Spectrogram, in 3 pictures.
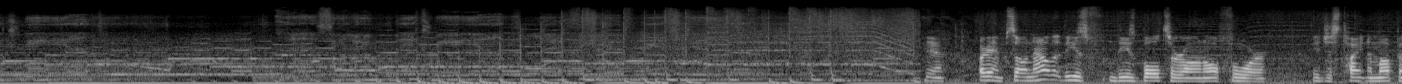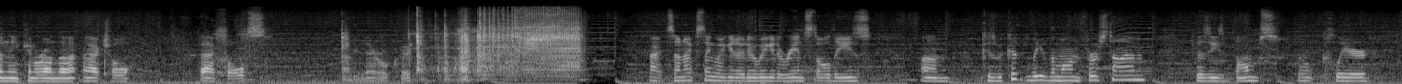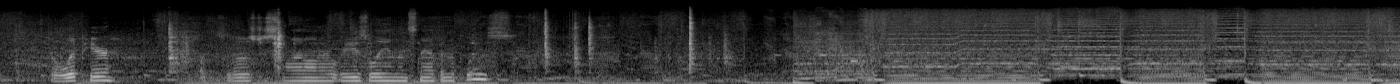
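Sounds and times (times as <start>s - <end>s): electronic background music: 0.0s - 42.0s
cordless drill driving bolt: 18.1s - 19.9s
fitting snapping into place: 29.7s - 30.2s, 33.4s - 35.6s.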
